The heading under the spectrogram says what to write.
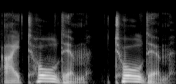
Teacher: It sounds like one word, told him. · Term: H dropping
